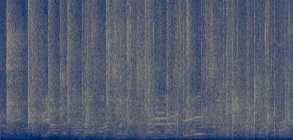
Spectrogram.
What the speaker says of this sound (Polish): Brawa dla Magdy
